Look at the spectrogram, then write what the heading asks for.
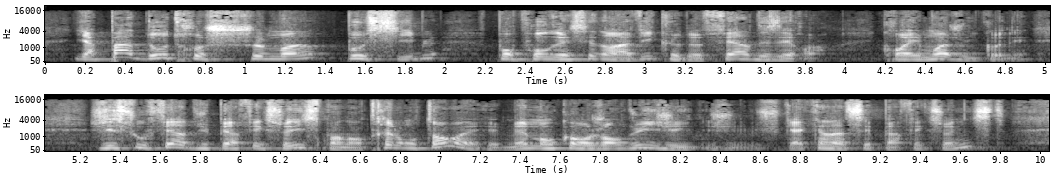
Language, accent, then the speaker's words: French; France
